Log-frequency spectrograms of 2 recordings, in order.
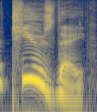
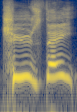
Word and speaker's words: Tuesday: Слово Tuesday 31 человек из ста произносит как Tuesday, 58% как Chewsday и 11 человек как Toosday.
